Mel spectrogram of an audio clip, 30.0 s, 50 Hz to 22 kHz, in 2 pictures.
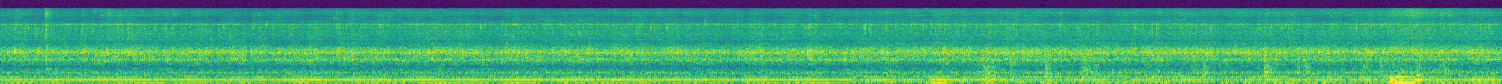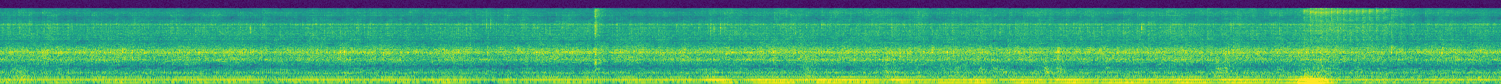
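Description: Daewoo DWD-FT1013 front-loading washing machine turning its drum slowly with a wet load, balancing it before the spin: a steady motor hum, with a louder thump about halfway and another near the end.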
